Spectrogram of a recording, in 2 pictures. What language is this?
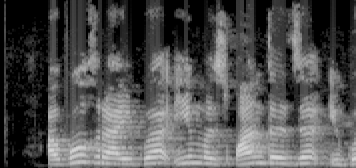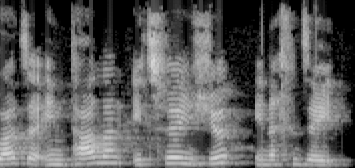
Abkhazian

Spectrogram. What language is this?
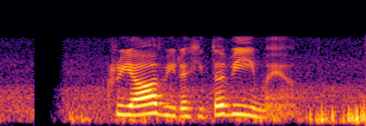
Sinhala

